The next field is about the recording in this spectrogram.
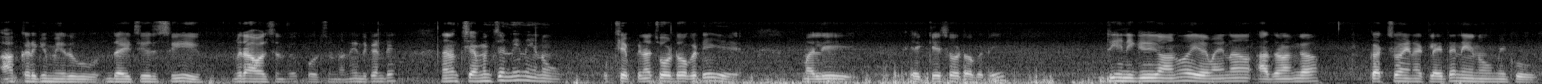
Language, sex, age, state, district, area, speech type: Telugu, male, 18-30, Andhra Pradesh, N T Rama Rao, rural, spontaneous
